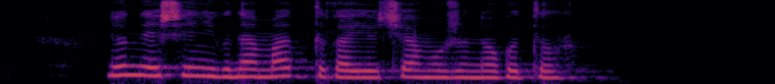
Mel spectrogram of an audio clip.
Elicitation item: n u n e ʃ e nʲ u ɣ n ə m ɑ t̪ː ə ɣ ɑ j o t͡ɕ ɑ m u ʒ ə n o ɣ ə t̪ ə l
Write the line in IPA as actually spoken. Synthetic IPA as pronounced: n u n e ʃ e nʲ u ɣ n ɑ m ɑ t̪ː ə ɣ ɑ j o t͡ɕ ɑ m u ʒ ə n o ɣ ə t̪ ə l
